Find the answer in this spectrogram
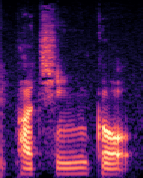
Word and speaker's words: pachinko: But you're supposed to say pachinko, and if you don't say it right, they chuckle.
